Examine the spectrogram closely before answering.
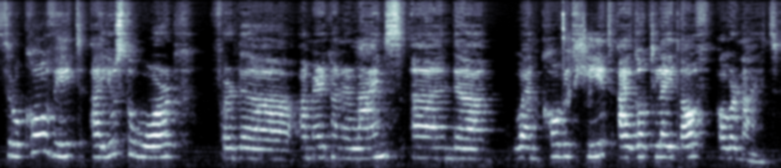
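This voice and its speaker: Speech comes at a fairly slow pace with ordinary pitch variation. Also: woman, high pitch for a woman. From Albania. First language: Albanian. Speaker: network marketing entrepreneur. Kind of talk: interview on a live stream.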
